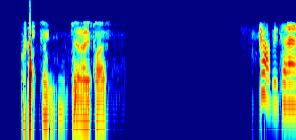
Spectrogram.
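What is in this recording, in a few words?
Police Downtown District Dispatch, p25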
